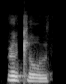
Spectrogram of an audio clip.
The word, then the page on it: reclothe: Indian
